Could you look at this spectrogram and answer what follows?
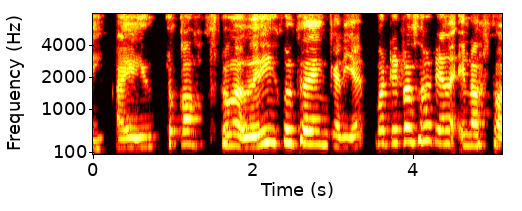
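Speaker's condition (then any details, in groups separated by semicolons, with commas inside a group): Cerebral palsy, mild; mild speech issue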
